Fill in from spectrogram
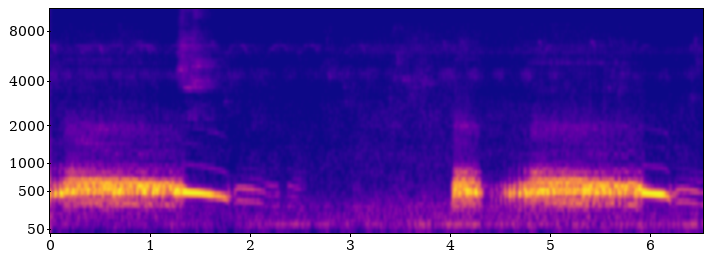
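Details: Local Barbary dove calling to stir silent birds into song: two long vibrating coos, each dropping in pitch at the close, separated by a short sharp burst and soft lingering tones.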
